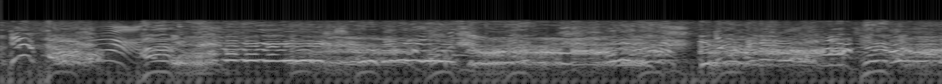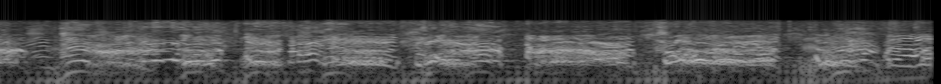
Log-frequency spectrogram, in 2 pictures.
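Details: Three dogs worked on a caged raccoon keep up a loud, steady chorus of bays. The calls arch and overlap, repeating quickly, and are mixed with higher yelps and whining cries that carry through the whole stretch.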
